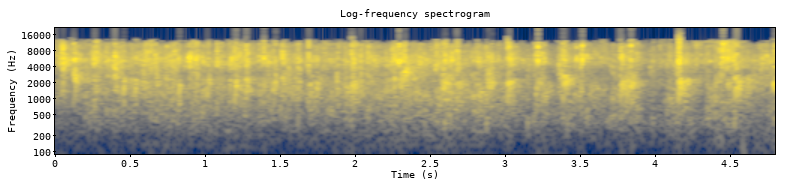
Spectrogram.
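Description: A church audience applauds four people at a ceremony steadily for about five seconds, a dense, loud wash of many hands clapping with sharp individual claps popping through, no voices over it.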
